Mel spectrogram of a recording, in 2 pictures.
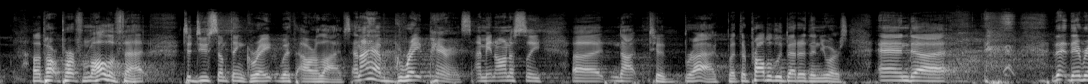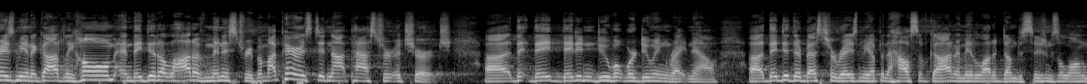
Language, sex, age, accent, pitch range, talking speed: English, male, 30-49, American, 155-210 Hz, 245 wpm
